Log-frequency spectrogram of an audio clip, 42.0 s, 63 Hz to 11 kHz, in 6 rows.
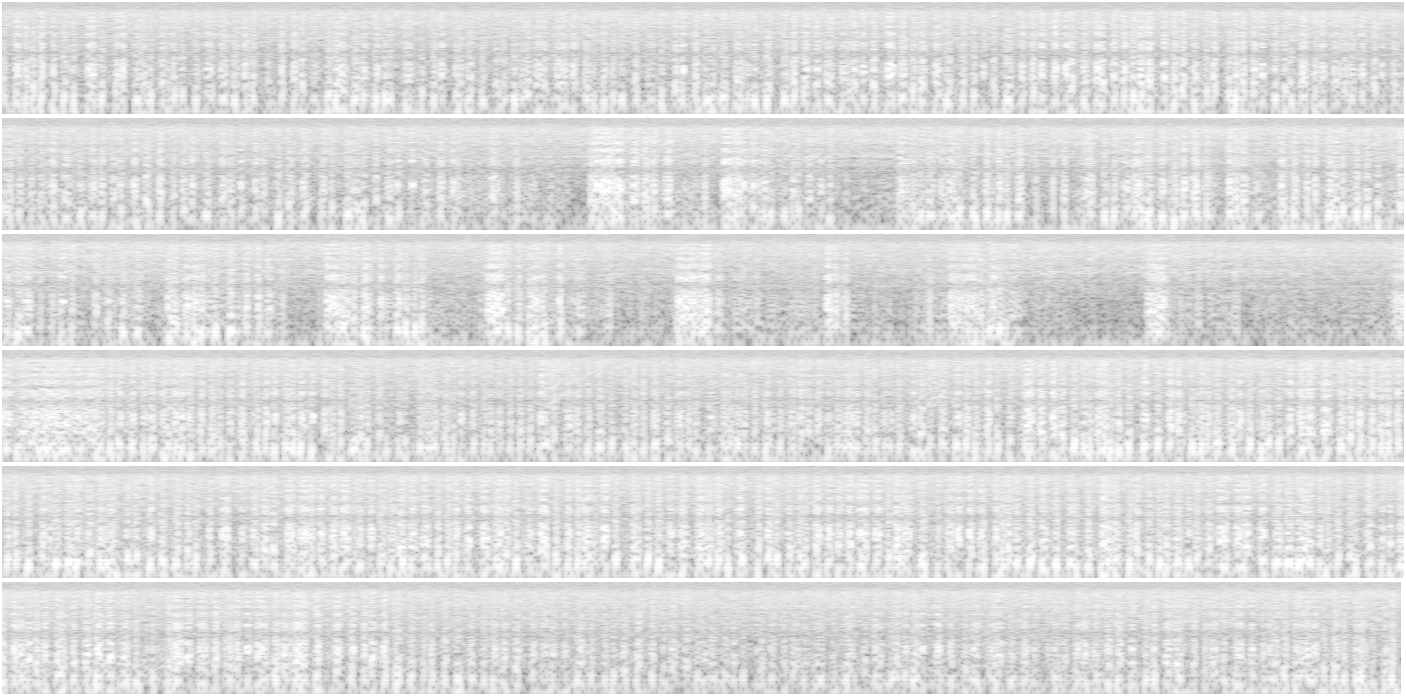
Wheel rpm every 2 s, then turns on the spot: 230, 230, 240, 230, 210, 190, 200, 220, 230, 230, 200, 180, 160, 190, 220, 230, 230, 220, 230, 230, 220.
none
